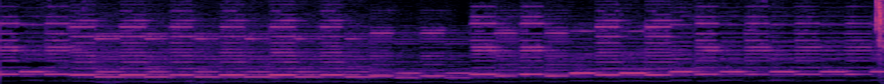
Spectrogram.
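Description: Sibelius notation-software playback of two B-flat clarinets in sampled sound: a steady run of quick, evenly spaced notes, tremolo figures in thirds traded back and forth between the two clarinet parts.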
